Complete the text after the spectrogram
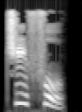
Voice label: "支付", Chinese; zhi fu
